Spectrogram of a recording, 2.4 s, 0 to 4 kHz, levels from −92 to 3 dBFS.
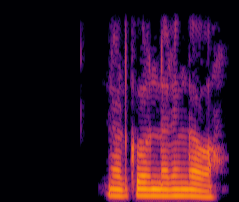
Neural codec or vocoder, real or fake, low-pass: none; real; 3.6 kHz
